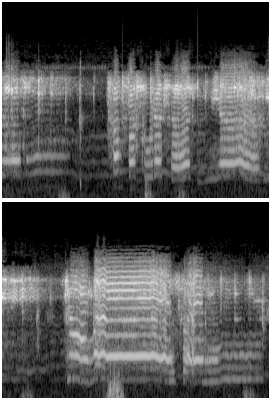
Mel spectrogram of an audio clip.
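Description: Dangdut song: a singing voice holds long, wavering notes in phrases over occasional deep drum beats.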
